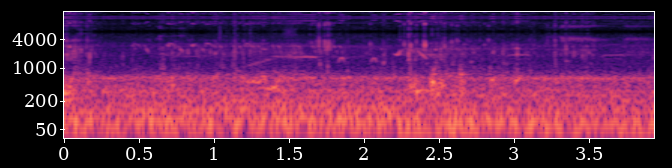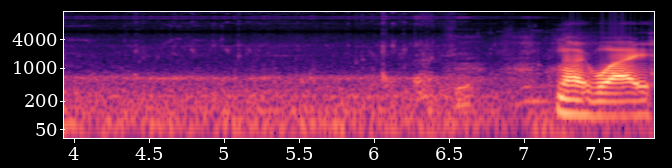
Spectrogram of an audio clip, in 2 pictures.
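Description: Water splashes beside a kayak.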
